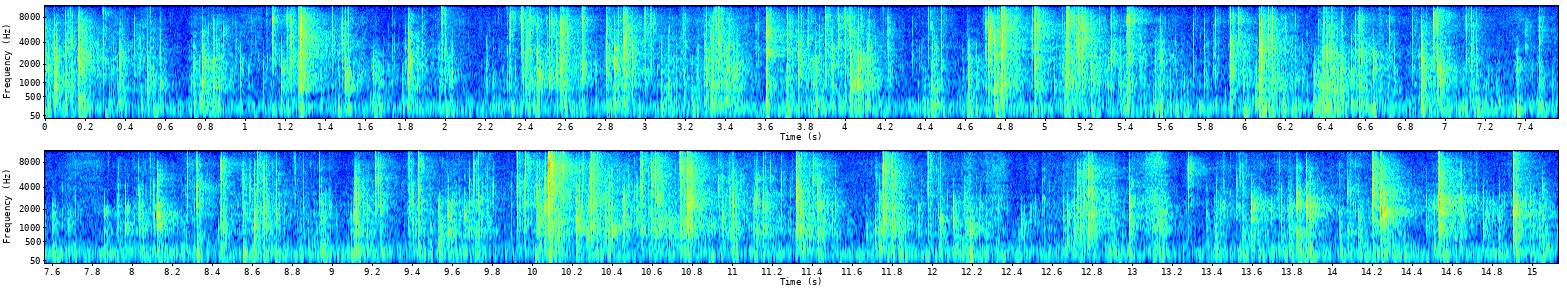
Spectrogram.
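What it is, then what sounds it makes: Plastic instant cold pack. A white plastic instant cold pack pouch is bent, held, and crinkled and rubbed between the fingers. It makes dense, bright crinkling with many short, sharp crackles over fifteen seconds, and little low end.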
